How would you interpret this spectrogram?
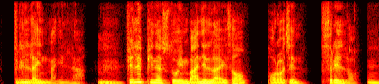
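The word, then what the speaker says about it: Thrilla in Manila: 이것이 드릴라인 마닐라, 스릴러인 마닐라를 흑인식으로 빨리 발음해서 드릴라인 마닐라.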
